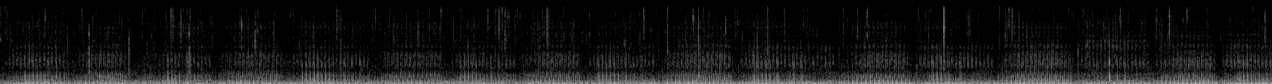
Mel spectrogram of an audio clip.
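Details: A cat's continuous low purr pulses rhythmically with each in and out breath, roughly every second, layered with the dry crackle and occasional sharp pops of a burning fireplace.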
